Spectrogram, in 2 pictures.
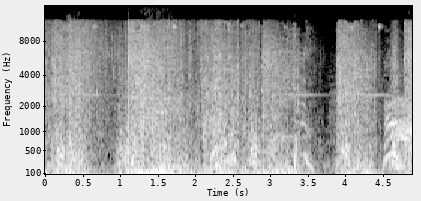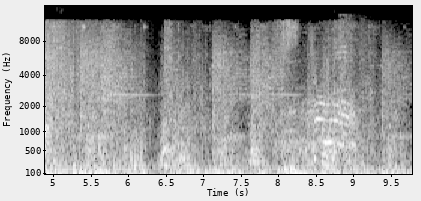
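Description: A huge beast roars and snarls.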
